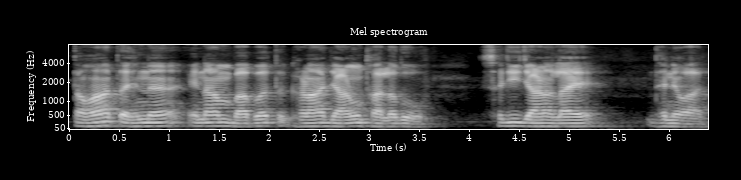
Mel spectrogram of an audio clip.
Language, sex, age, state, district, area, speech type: Sindhi, male, 60+, Gujarat, Kutch, urban, read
